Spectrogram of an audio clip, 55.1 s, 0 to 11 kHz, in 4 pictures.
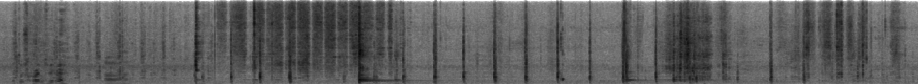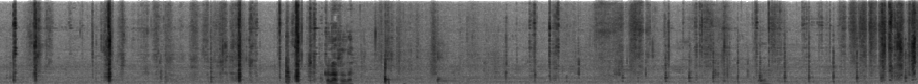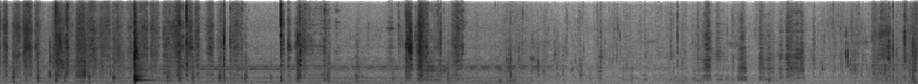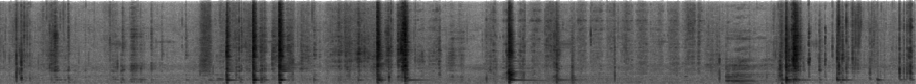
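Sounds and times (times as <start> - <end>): machete chopping: 3.0 - 6.6
knife rasping through skin: 3.2 - 6.0.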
